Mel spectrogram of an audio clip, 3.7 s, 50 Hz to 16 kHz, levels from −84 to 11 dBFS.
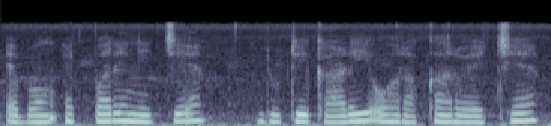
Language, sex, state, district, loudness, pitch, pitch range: Bengali, female, Assam, Hailakandi, -13 LUFS, 200 Hz, 190-210 Hz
